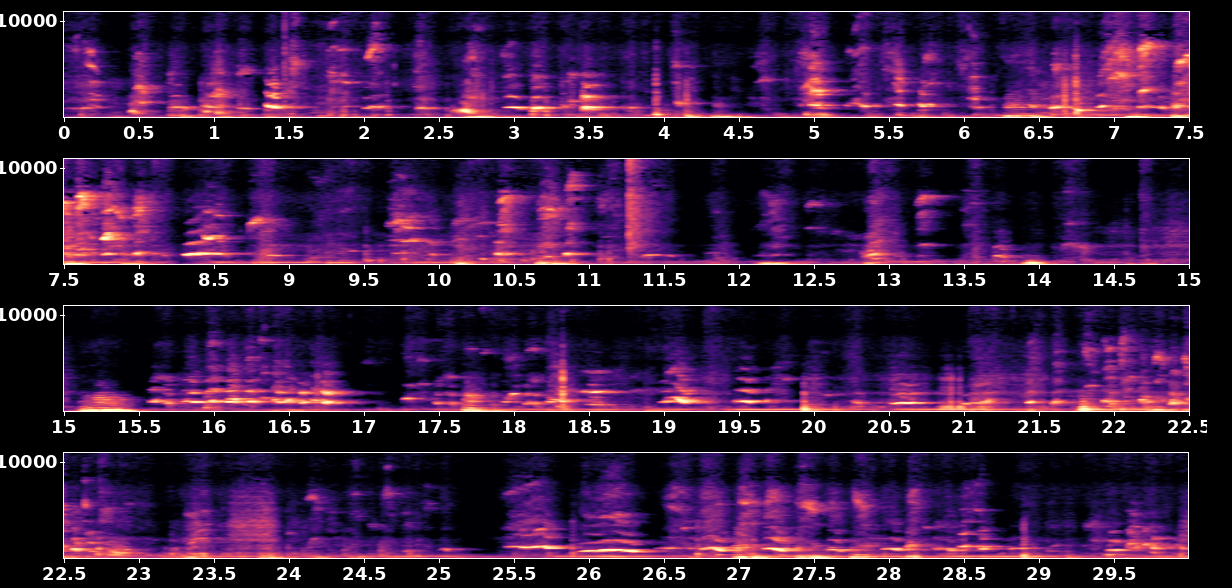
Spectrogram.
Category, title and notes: Sound effects > Objects / House appliances
OBJHsehld-Samsung Galaxy Smartphone Window, Mirror, Wiping Squeaks Nicholas Judy TDC
Window or mirror wiping squeaks.
foley, mirror, window, wipe, Phone-recording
